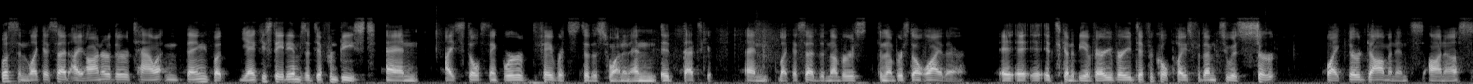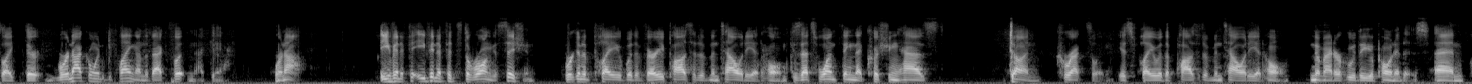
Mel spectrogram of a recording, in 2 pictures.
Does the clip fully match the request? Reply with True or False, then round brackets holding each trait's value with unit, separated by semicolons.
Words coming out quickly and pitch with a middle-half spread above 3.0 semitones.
True (250 wpm; 4.1 semitones)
